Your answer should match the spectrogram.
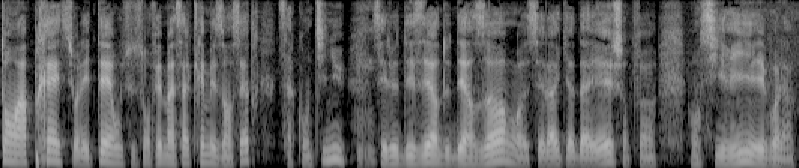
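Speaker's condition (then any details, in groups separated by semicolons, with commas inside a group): No condition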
